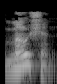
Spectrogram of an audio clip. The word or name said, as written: motion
